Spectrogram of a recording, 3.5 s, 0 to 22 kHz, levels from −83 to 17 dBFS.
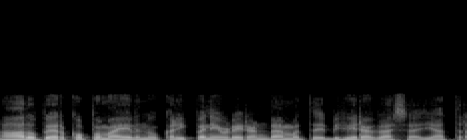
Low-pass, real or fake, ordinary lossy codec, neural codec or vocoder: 7.2 kHz; fake; none; codec, 16 kHz, 1 kbps, X-Codec, HuBERT features, trained on LibriSpeech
